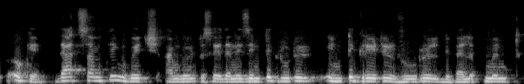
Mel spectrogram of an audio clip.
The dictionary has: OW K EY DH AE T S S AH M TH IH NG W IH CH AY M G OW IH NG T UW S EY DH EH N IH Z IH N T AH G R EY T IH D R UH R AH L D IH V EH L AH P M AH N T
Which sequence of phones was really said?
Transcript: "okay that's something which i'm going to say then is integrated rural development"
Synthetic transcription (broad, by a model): OW K EY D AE T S S AH M T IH NG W IH CH AY M G OW IH NG T UW S EY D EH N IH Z IH N T AH G R EY T IH D R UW R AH L D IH V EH L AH P M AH N T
